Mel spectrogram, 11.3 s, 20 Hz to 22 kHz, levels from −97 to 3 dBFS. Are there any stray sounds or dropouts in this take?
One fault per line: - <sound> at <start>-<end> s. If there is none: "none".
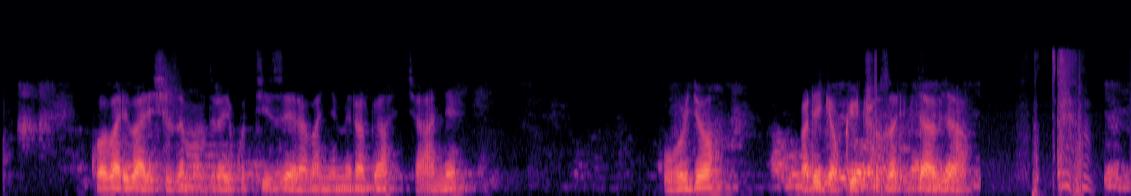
- sneeze at 10.2-11.0 s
